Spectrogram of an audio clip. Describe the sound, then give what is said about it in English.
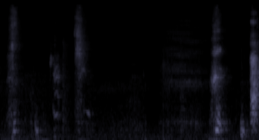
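A few small, sharp sneezes in quick succession, each a brief breathy burst with soft breaths between them, fairly quiet with no talking. “Bless you.”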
